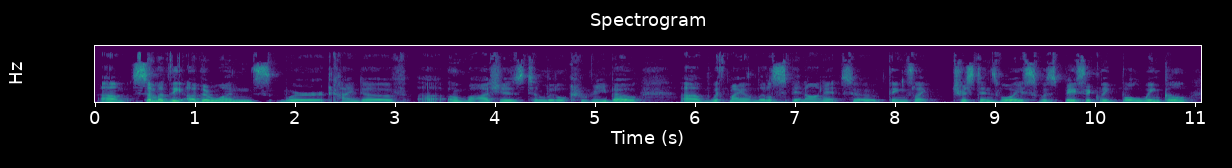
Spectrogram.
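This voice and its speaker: A man's voice: lowish voice, unhurried. A man who co-created and voiced a web series, chatting casually on a stream with lots of ums and restarts. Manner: lively, hesitant with many ums. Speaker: co-creator and voice actor.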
